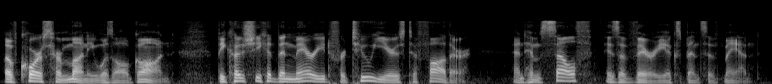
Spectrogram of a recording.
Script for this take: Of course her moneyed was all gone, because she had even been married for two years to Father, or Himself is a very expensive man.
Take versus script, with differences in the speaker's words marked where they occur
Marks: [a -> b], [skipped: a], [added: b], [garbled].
Of course her [moneyed -> money] was all gone, because she had [skipped: even] been married for two years to Father, [or -> and] Himself is a very expensive man.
